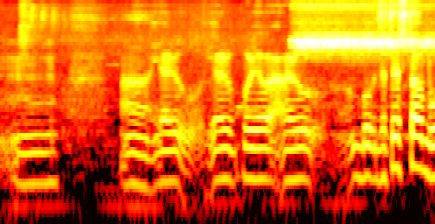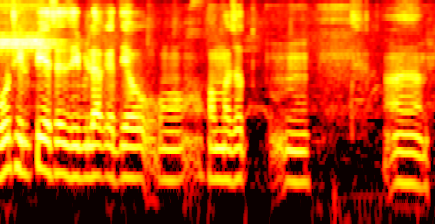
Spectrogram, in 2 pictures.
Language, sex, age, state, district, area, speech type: Assamese, male, 30-45, Assam, Barpeta, rural, spontaneous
